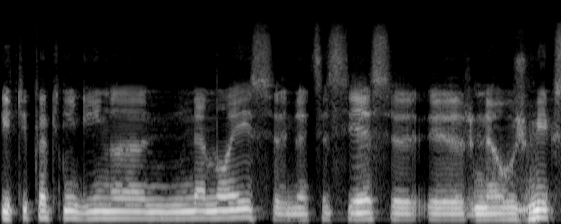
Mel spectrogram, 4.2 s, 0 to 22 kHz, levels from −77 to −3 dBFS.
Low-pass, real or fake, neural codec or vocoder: 14.4 kHz; fake; codec, 32 kHz, 1.9 kbps, SNAC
